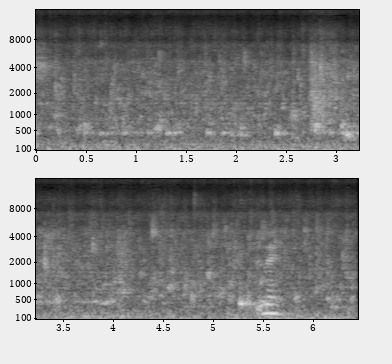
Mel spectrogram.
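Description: Steady rushing of water in the background, even throughout, with a man's voice briefly saying a word near the end.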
